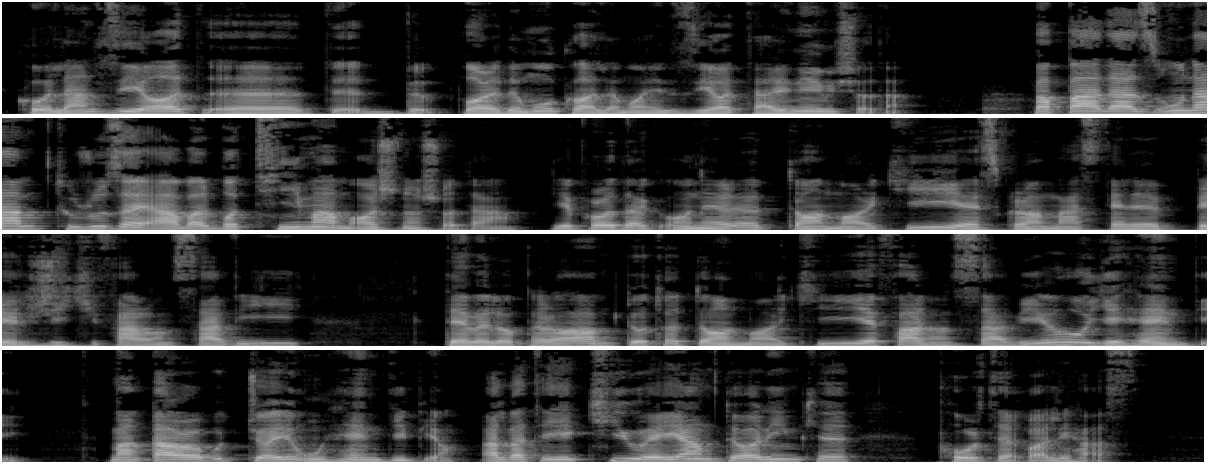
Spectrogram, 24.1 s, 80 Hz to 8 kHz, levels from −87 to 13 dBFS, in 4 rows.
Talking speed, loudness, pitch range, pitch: 130 wpm, -23 LUFS, 125-150 Hz, 140 Hz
